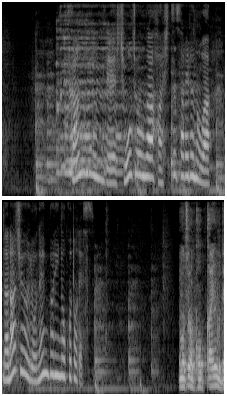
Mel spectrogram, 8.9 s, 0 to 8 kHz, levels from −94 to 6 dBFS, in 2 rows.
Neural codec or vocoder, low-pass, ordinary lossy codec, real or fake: codec, 16 kHz, 8 kbps, FreqCodec, smaller model; none; none; fake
